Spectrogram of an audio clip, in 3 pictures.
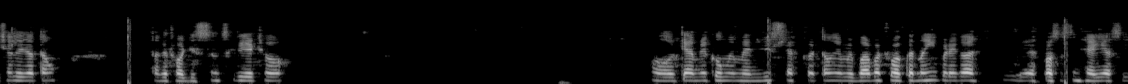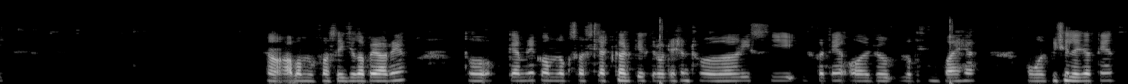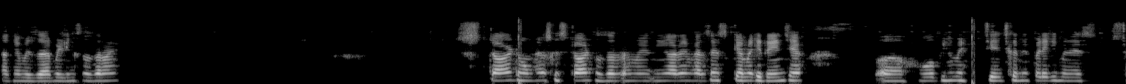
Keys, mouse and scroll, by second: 2.0 KP_0, 3.7 KP_0, 4.8-7.7 middle drag, 7.7 click, 9.0 g, 12.5 KP_0, 17.9-23.7 drag, 27.8 click, 28.5-29.3 middle drag, 29.3 scroll down 4, 30.1 scroll down 3, 32.3 click.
